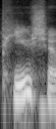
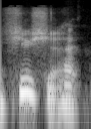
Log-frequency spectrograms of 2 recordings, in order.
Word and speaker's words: fuchsia: c a I heard I heard puchia with the p oh I'm sorry fuchsia that's me a verb ending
